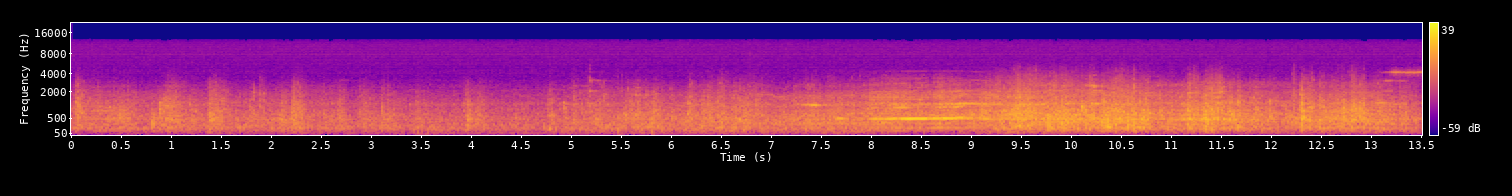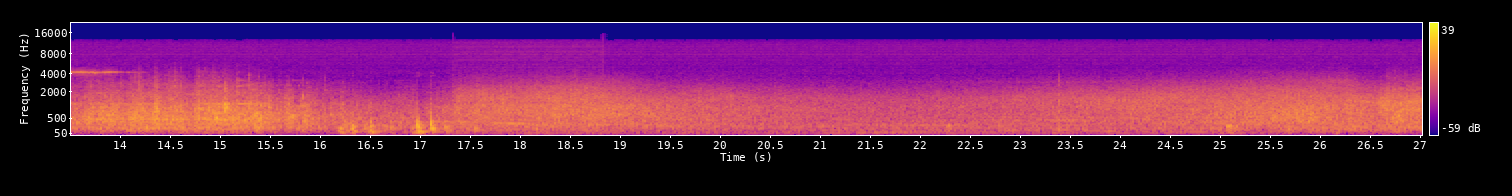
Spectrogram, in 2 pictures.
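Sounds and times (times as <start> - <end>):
streetcar wheels clicking over track: 0.0 - 8.3, 9.2 - 17.4
high squeal: 13.1 - 14.2.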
